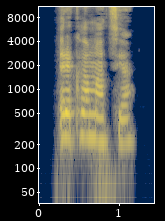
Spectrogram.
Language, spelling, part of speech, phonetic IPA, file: Polish, reklamacja, noun, [ˌrɛklãˈmat͡sʲja], Pl-reklamacja.ogg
